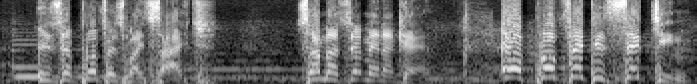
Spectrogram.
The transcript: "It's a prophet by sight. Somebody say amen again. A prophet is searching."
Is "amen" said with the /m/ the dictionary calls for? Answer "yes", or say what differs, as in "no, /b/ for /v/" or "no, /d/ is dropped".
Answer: yes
